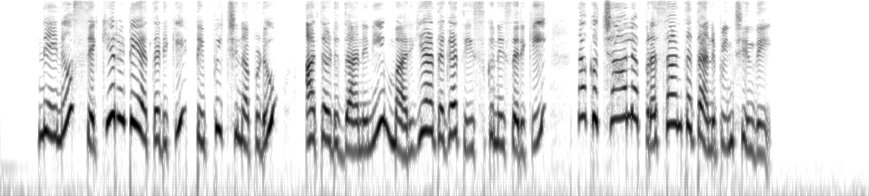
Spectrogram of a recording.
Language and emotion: Telugu, happy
